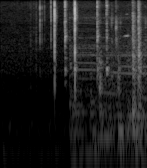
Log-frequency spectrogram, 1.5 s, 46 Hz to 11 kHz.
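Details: 1995 VW Golf Mk3 after fitting an eBay remote central locking kit, with lock and unlock wires swapped after it first worked reversed; a few quick sharp clunks with a brief motor buzz as the actuators throw, working properly.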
